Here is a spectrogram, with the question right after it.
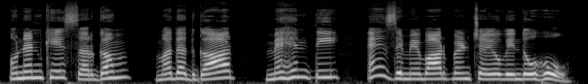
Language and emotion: Sindhi, neutral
